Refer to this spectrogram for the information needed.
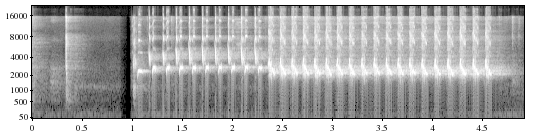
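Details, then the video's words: Black-winged myna, lively masteran training song for caged birds, used to lure young mynas; after a sharp click and a short pause, a fast rattling run of bright, even notes repeated about four times a second, steady and rolling. "masteran jalak putih gacor full isian pancingan jitu burung jalak muda"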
